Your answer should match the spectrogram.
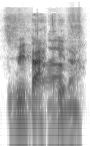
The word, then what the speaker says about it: Rybakina: So they, at the minute, if the money keeps coming from Rybakina, then is it how you pronounce it? Rybakina? Rybakina.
